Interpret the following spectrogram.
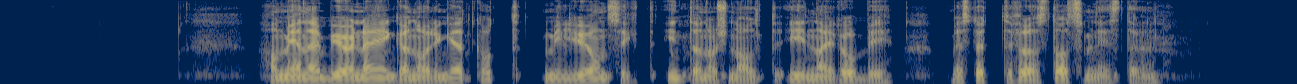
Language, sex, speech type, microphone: Norwegian, male, read, Shure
